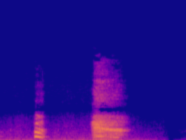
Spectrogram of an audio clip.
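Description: A woman's voice: a short voiced catch of breath about half a second in, then a longer breathy gasp a little after a second in.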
